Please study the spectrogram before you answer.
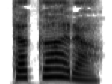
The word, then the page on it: ತಕಾರ: takāra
